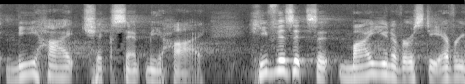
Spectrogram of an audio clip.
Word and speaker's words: Csikszentmihalyi: Now, finally, I know how to pronounce this young man's name. It's Mihai Csikszentmihalyi.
